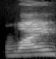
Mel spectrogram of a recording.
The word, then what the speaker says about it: wind: So in this sentence, wind have a rhyming with find. Rhyming with find. Wind is rhyming with find.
